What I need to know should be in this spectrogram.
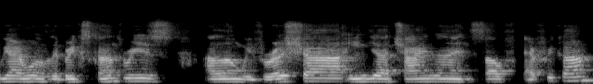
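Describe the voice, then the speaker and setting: Speaking in a Brazilian accent, a man with a medium-pitched voice and a bright, sharp tone talks at a fairly slow pace with fairly even intonation. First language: Portuguese. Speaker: lawyer. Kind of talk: webinar presentation. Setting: webinar. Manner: halting.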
